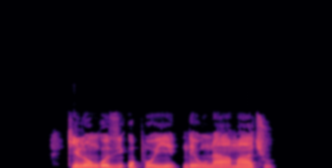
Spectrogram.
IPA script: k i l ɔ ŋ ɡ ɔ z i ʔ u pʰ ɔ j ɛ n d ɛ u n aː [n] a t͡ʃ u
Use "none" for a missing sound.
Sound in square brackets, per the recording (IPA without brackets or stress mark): m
